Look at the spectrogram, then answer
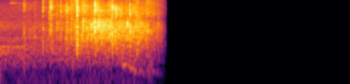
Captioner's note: audience clapping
